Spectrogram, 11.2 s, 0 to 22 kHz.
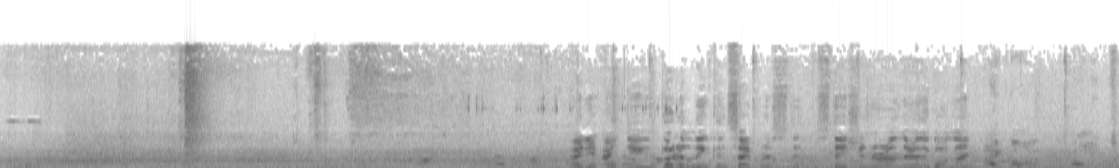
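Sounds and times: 
city bus engine idling: 0:00.0 - 0:11.1
city bus air brakes hissing: 0:01.8 - 0:02.4, 0:03.2 - 0:04.1
speech: 0:05.7 - 0:11.1.

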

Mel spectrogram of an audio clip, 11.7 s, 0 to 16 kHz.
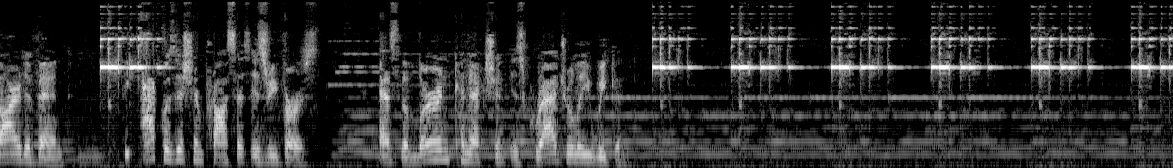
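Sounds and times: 
speech: 0:00.0 - 0:06.4
bell ringing: 0:01.0 - 0:01.8, 0:06.5 - 0:11.7.

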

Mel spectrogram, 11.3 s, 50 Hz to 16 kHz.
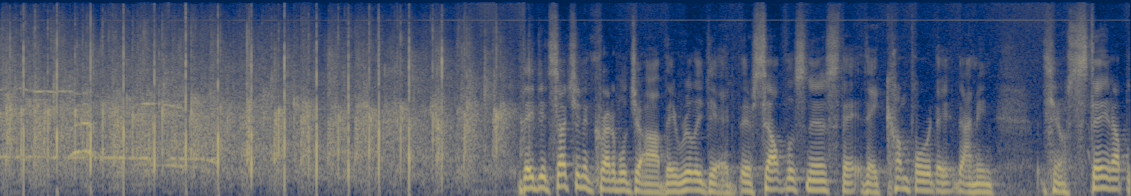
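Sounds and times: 
room full of people clapping: 0:00.0 - 0:05.3
faint whistles: 0:00.2 - 0:01.7
speech: 0:05.2 - 0:11.3.

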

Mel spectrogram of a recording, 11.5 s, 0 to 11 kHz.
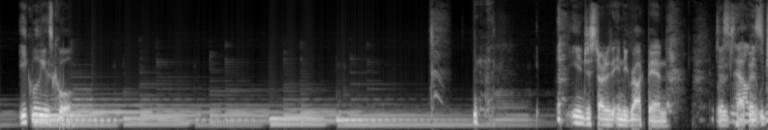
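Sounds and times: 
electric guitar strumming chords through a reverb pedal on a large hall setting: 0:00.0 - 0:08.5
speech: 0:00.3 - 0:01.2, 0:07.1 - 0:07.5, 0:08.6 - 0:11.5.

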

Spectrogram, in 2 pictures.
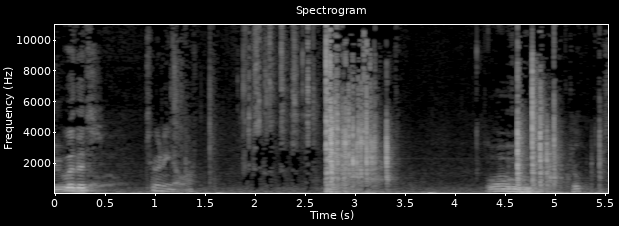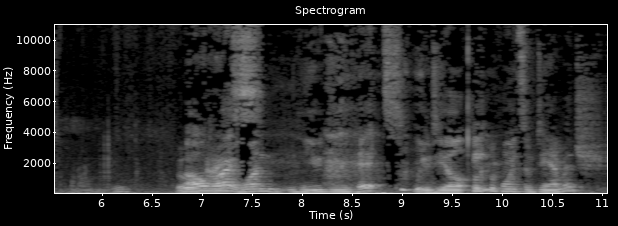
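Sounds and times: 
speech: 0:00.0 - 0:01.6, 0:04.4 - 0:05.5, 0:06.2 - 0:11.0
dice rolling on a hard table surface: 0:01.5 - 0:03.5, 0:04.6 - 0:06.4.

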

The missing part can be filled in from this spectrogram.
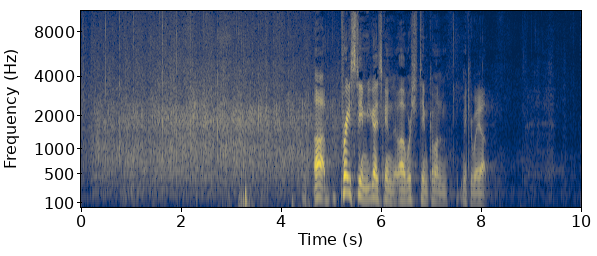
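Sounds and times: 
church audience applauding: 0:00.0 - 0:06.1
speech: 0:04.6 - 0:08.2.

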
